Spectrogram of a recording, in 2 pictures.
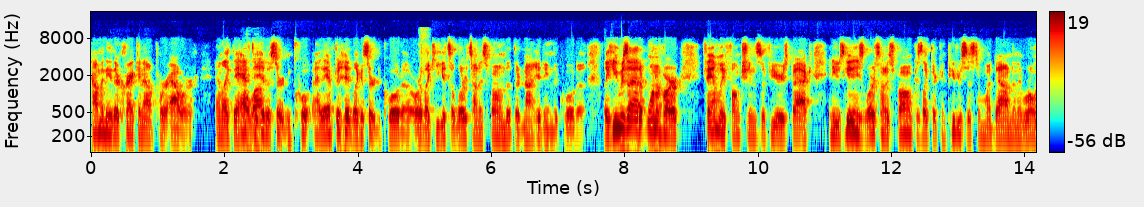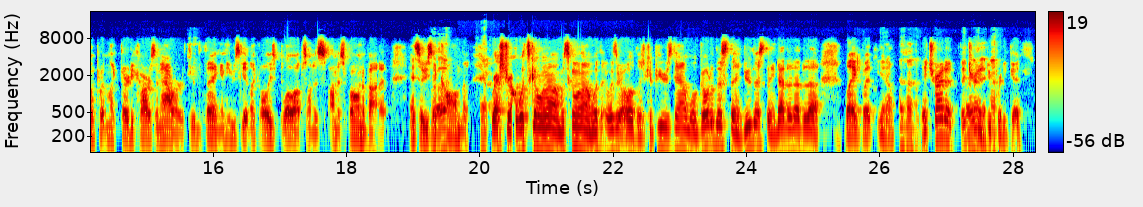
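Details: Adult man speaking; typical speech.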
